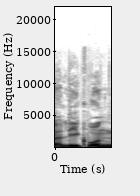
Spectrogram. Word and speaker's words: Ligue: League One. – Die französische Liga, Ligue 1, nicht Ligue 1.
